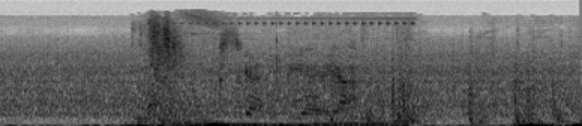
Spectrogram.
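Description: An explosion bursts with a loud whoosh and rumble.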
